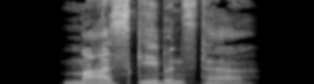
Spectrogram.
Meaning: inflection of maßgebend: 1. strong/mixed nominative masculine singular superlative degree 2. strong genitive/dative feminine singular superlative degree 3. strong genitive plural superlative degree
- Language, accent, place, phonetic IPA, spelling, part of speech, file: German, Germany, Berlin, [ˈmaːsˌɡeːbn̩t͡stɐ], maßgebendster, adjective, De-maßgebendster.ogg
